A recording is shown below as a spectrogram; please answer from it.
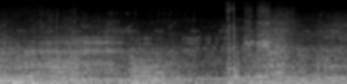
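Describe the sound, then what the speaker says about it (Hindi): Car driving fast, with a continuous loud road and engine roar and rushing wind throughout, voices faintly audible beneath it. "ये इतनी तेज कार कौन चला रहा है?"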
